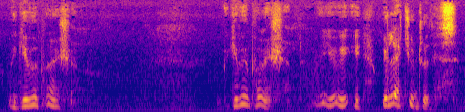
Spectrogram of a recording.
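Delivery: soft, quick sneering imitation of the prayer; mock their words under your breath; mocking parody. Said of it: "How dare they say that?".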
